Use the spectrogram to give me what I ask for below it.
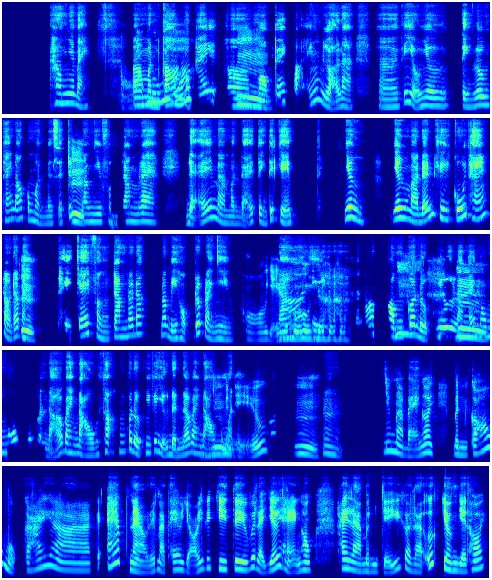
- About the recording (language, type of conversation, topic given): Vietnamese, advice, Làm thế nào để xây dựng thói quen tiết kiệm tiền khi bạn hay tiêu xài lãng phí?
- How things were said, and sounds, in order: tapping; laughing while speaking: "luôn"; laugh; other background noise; in English: "app"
